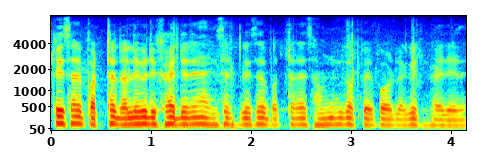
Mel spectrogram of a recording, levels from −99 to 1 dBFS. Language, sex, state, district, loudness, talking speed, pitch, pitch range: Hindi, male, Madhya Pradesh, Katni, -19 LUFS, 260 wpm, 120 Hz, 115-125 Hz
